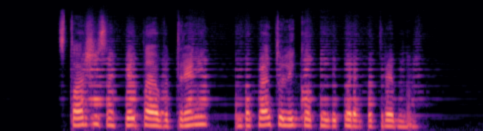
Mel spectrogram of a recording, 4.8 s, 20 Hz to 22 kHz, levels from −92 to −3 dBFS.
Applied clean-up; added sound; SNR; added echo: neural mask model RNNoise.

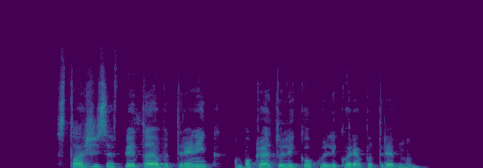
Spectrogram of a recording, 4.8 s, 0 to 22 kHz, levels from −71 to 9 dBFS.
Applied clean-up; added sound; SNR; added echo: neural mask model Resemble Enhance denoiser.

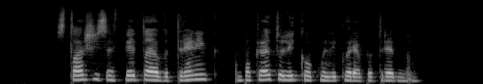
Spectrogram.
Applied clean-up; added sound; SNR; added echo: neural mask model DeepFilterNet 3.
